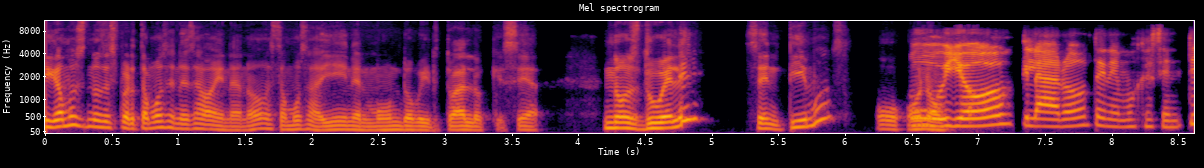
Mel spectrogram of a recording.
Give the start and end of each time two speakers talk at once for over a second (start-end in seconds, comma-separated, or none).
none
